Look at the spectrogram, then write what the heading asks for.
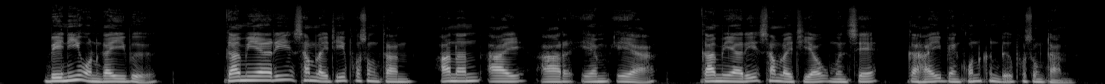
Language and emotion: Bodo, neutral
